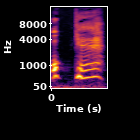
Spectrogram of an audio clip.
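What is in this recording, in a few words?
boy, "ok"; shonen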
